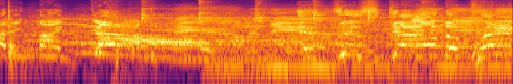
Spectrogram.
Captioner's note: crowd chatter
